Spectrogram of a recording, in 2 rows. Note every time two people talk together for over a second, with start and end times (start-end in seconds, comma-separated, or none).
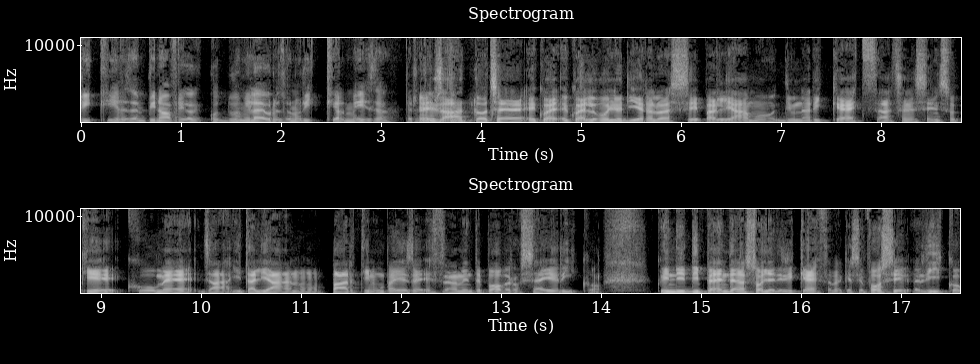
none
